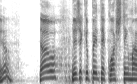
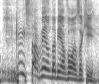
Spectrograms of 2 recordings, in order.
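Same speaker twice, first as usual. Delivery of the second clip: ordinary talk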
